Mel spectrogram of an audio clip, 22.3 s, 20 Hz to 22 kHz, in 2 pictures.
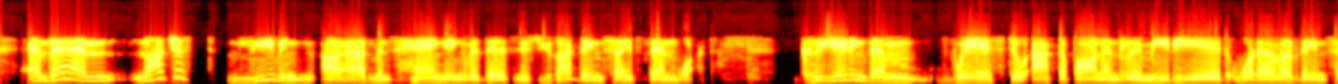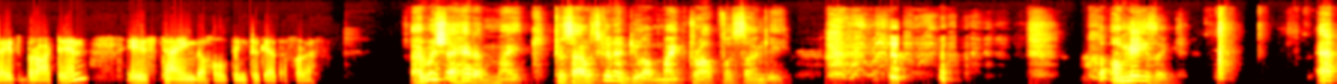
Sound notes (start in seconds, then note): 18.0 chuckles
